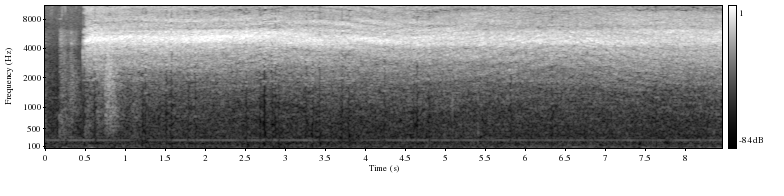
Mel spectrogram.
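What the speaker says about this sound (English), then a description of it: "I'm going to take the 847 spray adhesive and apply it to the drywall on both sides of the corner" 847 spray adhesive hisses steadily from an aerosol can onto drywall at a corner, continuous for several seconds after a brief start, close and fairly loud, with a faint low hum underneath.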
